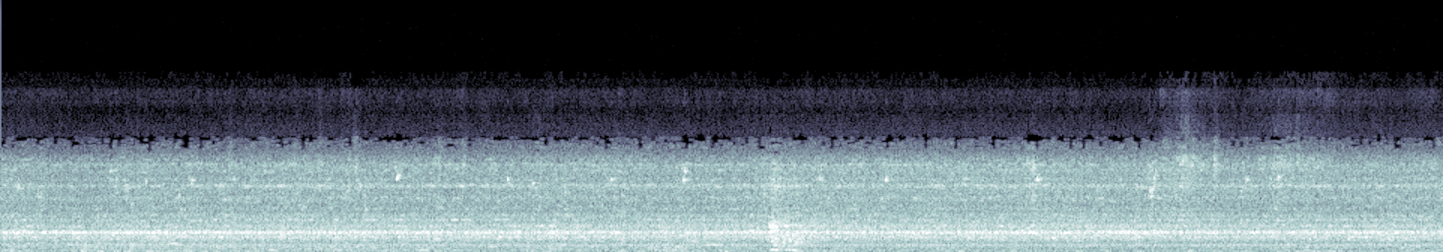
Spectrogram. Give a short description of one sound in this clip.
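A fire crackles outdoors.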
